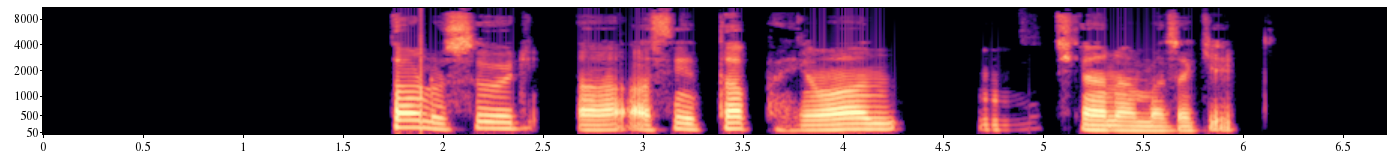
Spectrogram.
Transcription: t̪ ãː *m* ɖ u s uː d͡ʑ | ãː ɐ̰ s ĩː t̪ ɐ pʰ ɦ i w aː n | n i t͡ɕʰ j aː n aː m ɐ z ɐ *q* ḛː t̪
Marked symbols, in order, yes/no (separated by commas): no, no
